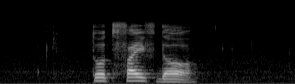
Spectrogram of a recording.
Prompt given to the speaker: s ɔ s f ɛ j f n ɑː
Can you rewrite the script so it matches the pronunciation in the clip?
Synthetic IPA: t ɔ t f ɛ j f d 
